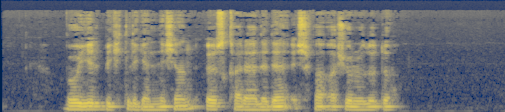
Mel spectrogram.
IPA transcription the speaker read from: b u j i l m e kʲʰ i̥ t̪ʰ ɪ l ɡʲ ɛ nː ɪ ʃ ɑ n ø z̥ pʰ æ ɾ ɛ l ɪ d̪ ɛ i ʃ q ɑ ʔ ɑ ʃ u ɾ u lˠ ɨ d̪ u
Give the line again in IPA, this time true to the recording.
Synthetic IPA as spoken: b u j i l b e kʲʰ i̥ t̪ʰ ɪ l ɡʲ ɛ nː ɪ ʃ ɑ n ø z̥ qʰ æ ɾ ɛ l ɪ d̪ ɛ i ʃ q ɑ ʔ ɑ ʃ u ɾ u lˠ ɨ d̪ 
